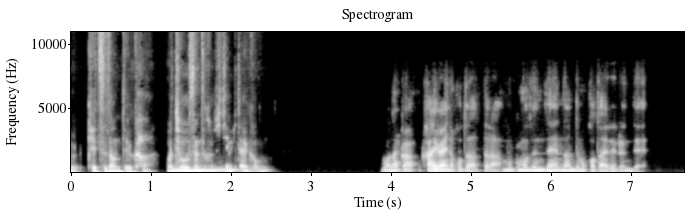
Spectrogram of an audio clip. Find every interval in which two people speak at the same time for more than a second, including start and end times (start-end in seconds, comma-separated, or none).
1.2-2.5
